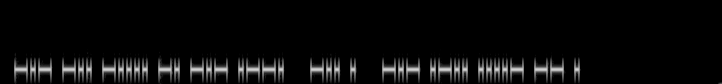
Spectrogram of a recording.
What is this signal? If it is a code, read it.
Morse code, heard as a keyed tone, about 30 wpm, 700 Hz. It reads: KD6NKP DE KL4ME
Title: USA Callsign DE Callsign 30wpm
